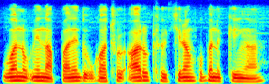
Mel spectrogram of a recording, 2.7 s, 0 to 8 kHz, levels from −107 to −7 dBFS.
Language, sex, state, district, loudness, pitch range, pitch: Garo, male, Meghalaya, West Garo Hills, -18 LUFS, 115-130 Hz, 125 Hz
